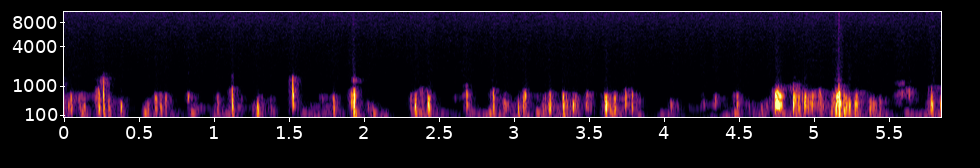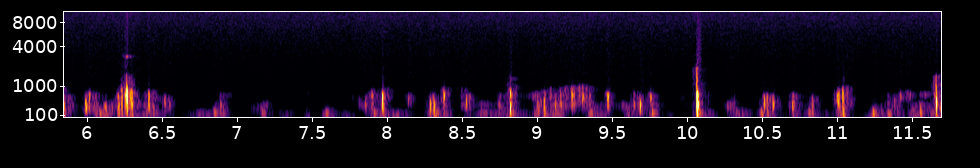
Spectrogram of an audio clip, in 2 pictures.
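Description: Irregular gurgling, bubbling and rumbling pops over about twelve seconds; stomach growling, a normal sound of gut movement.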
